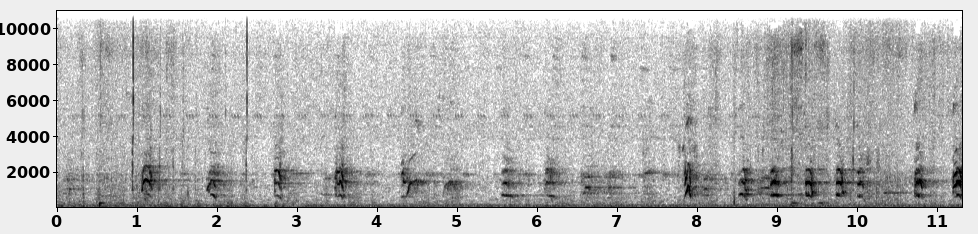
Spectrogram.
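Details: Transylvanian Hound dogs bark from a distance in summer training for wild boar hunting. Scattered, echoing barks grow quicker and louder toward the end over faint rural background noise.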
